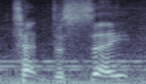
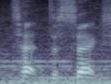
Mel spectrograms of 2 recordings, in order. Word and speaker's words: Tête de Sey: and then there's the Tête de Sey right at the top, or Tête de Sex if you pronounce it wrong like me, and that's where the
